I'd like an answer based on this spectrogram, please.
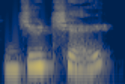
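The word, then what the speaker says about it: Juche: people the third bullet point I have is pronounced duche it is a North Korean term that translates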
